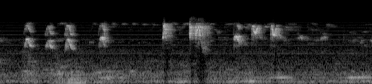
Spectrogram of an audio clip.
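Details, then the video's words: Little spiderhunter lure song meant to prompt a silent bird to sing: crisp, high staccato chips delivered in spaced bursts, a few louder squeaky notes midway, quiet low background hum. "SOGON | SOGOK ONTONG | PANCINGAN AGAR CEPAT BUNYI | MALAS BUNYI JADI RAJIN BUNYI"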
